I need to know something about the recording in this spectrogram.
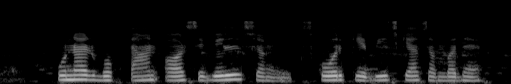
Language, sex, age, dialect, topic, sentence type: Hindi, female, 25-30, Marwari Dhudhari, banking, question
